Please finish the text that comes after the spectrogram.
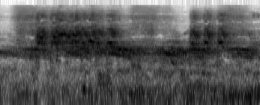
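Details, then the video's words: Rose-ringed parakeets in the wild at a feeding spot, a dense chorus of shrill screeching calls in two long bursts, with outdoor background noise. "Feeding wild parrots and thier natural and cute sounds"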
